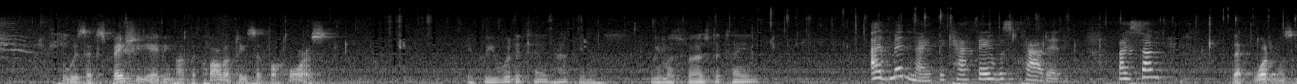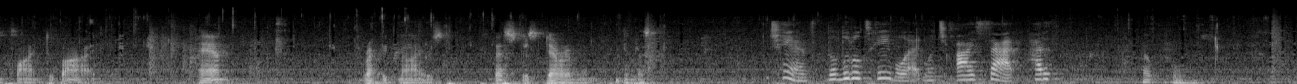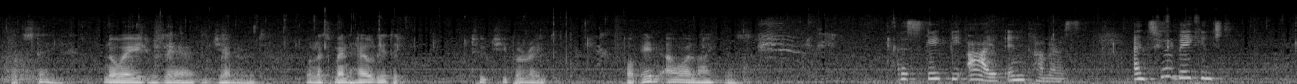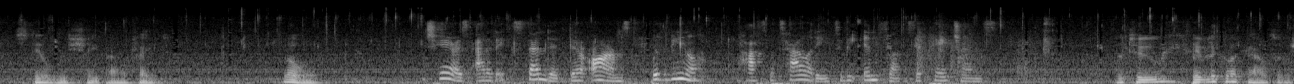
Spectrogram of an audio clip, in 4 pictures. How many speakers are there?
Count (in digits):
3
